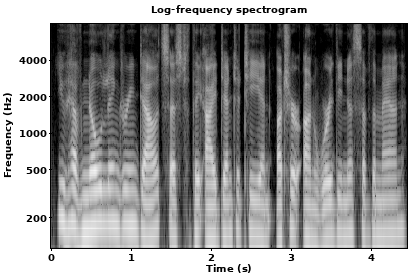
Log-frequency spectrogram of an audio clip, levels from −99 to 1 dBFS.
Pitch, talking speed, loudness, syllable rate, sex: 145 Hz, 200 wpm, -19 LUFS, 5.6 syllables/s, female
